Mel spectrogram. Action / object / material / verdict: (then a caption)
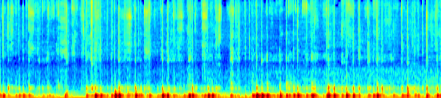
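tap / round woven rattan table mat / rattan / none. Fingernails tap and scratch quickly across the woven ridges of a flat, round woven rattan table mat. The result is a rapid, uneven patter of soft, dull taps, mostly low in tone with a faint dry scratchy texture, each tap dying away almost at once.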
